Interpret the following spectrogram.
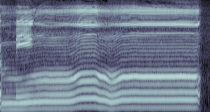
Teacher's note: মিম লাগবে এই নুনের সাথে মিং, নাকের বাসি দ্বারা গুন্নাহ করব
